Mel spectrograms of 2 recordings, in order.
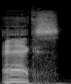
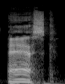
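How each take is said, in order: First: The word ends with a ks sound. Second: The word ends with an sk sound. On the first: This is how the speaker naturally says it. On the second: This takes the speaker extra effort. "I have to make an extra effort to say ask"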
